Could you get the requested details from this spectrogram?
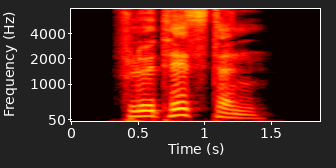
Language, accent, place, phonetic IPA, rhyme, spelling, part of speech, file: German, Germany, Berlin, [fløˈtɪstn̩], -ɪstn̩, Flötisten, noun, De-Flötisten.ogg
- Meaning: inflection of Flötist: 1. genitive/dative/accusative singular 2. nominative/genitive/dative/accusative plural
